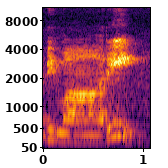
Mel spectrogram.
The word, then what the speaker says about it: बीमारी: ई की मात्रा है, ठीक है? तो इनको लंबा खींचकर बोला जाता है बीमारी।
